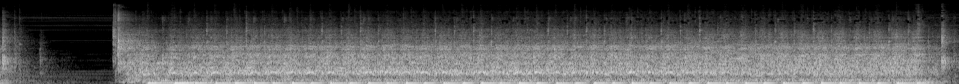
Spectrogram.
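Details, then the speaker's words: Minneapolis Moline A4T 1600 tractor after winter project, new fuel filter, priming with a 12 V supply pump: slow even cranking for about eight seconds, never catches, starter tiring; batteries need charging, injection pump wiring later questioned. "So now I'm holding it to prime. He's going to crank it over."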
